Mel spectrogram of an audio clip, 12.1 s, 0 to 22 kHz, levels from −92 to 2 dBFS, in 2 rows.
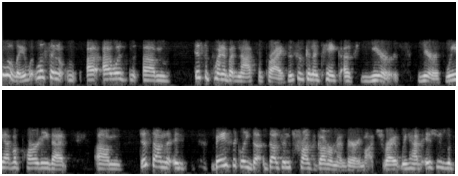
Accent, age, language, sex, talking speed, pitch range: American, 40-59, English, female, 200 wpm, 180-235 Hz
